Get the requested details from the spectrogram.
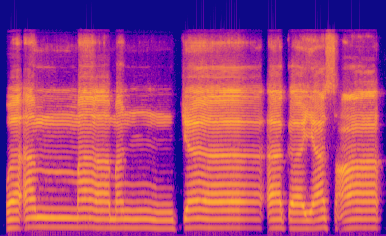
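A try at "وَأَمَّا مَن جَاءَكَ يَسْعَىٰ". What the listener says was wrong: Baik, untuk ikhfa itu jangan langsung di apa ya? Kasih kasih masafah, kasih jarak dia. Jangan langsung mang gitu ya, tapi ma wa amma ma tidak mang tidak langsung gitu ya. mang gitu, enggak seperti itu.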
